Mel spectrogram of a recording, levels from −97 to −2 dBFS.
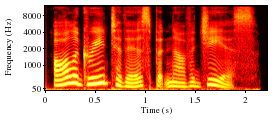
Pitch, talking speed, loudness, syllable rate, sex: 195 Hz, 160 wpm, -17 LUFS, 4.7 syllables/s, female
